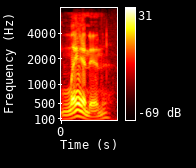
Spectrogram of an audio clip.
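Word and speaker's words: Leannan: that name again his name is Lance it's pronounced Landon it's spelled l-e a-n-n-a-n but l-e-a-n-n-a-n yes last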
